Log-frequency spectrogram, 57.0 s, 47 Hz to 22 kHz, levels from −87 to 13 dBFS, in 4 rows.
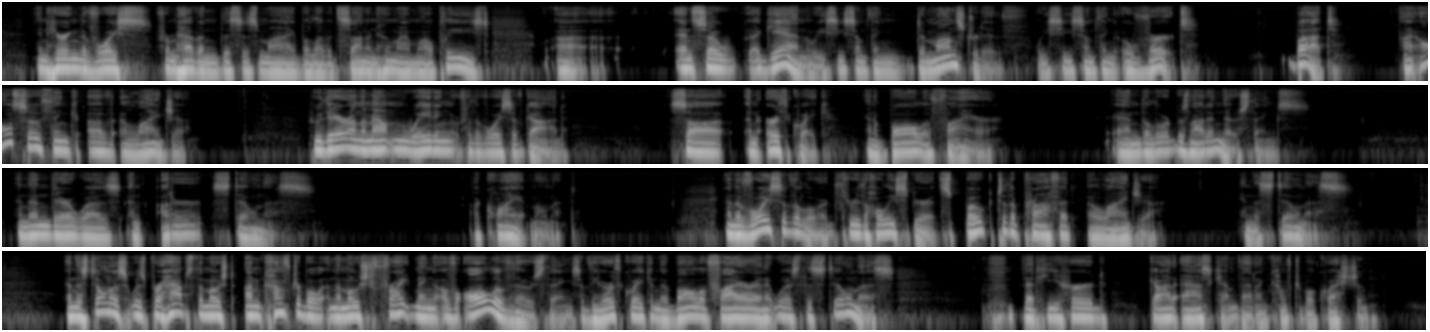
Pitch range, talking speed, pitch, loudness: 100-130 Hz, 135 wpm, 110 Hz, -28 LUFS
